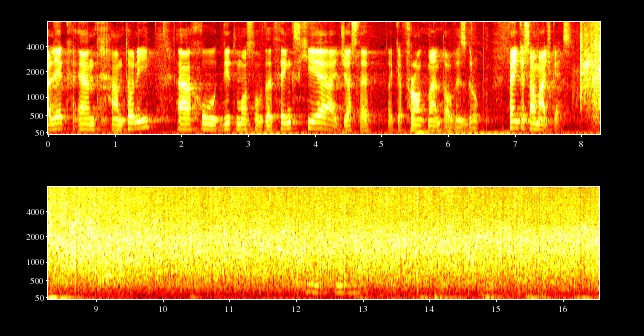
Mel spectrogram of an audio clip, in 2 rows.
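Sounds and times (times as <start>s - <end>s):
speech: 0.0s - 7.9s
audience applause: 8.0s - 16.5s.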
